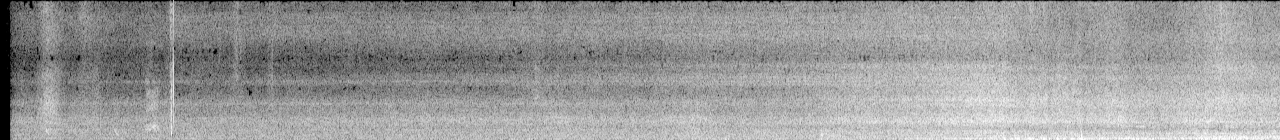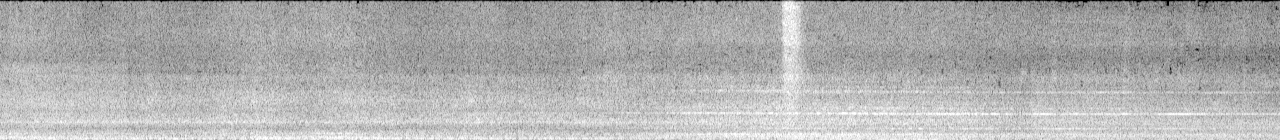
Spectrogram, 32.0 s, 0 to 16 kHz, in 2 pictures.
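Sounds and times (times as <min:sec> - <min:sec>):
diesel locomotive engine droning: 0:06.4 - 0:32.0
train wheels rumbling on rails: 0:08.5 - 0:32.0
high whining tones: 0:23.0 - 0:32.0.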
